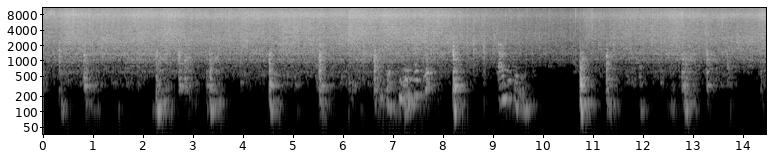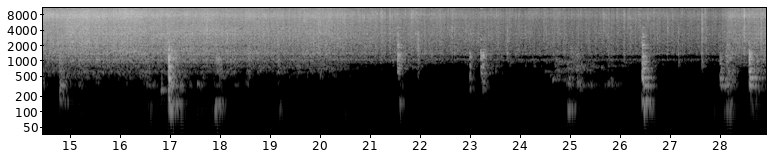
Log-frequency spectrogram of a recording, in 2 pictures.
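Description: Chicken pieces sizzling as they stir-fry in very little oil in a nonstick frying pan, with a wooden spatula scraping and knocking against the pan at irregular moments. The sizzle and stirring grow quieter in the second half.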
